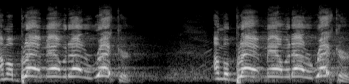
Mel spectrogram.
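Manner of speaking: very loud, very high, shrill, furious shouting. Officer retelling a pulled-over driver yelling at him, retelling an angry yell. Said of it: "the dude immediately starts yelling at me".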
